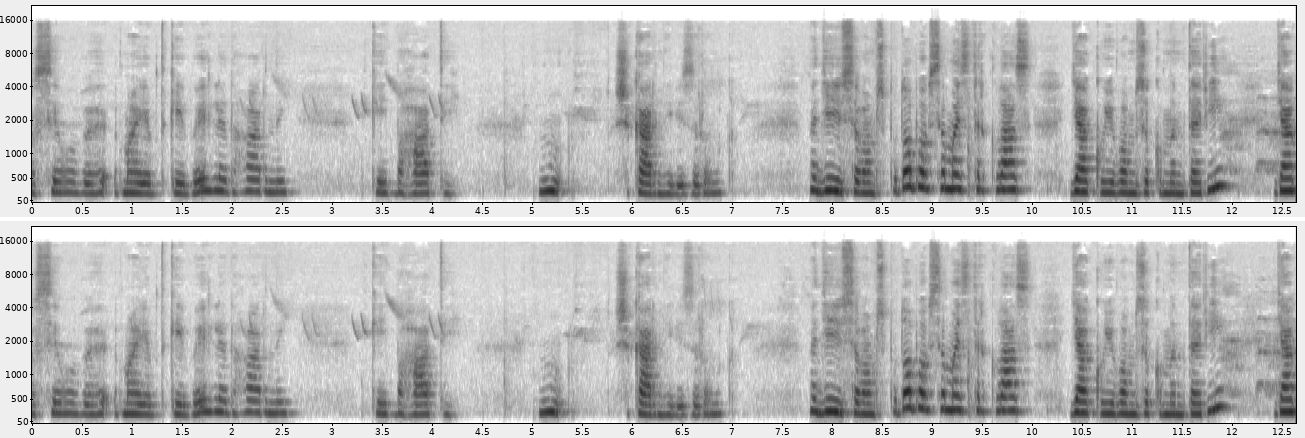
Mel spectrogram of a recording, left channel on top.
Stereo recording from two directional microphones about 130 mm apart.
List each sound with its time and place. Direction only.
0.0 s speech: 20° left (ahead or behind)
5.8 s speech: 20° left (ahead or behind)
7.8 s speech: 20° left (ahead or behind)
